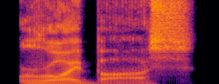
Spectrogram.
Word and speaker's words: Rooibos: Rooibos tea. Often pronounced ROY-boss, this South African herb is naturally caffeine-free, rich in antioxidants, and smooth on the stomach.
